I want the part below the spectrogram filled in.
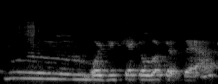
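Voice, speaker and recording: Echoey, high-pitched woman as detective's sidekick. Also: fairly even intonation, measured pace. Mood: eager, helpful. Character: agreeable, eager woman assistant detective. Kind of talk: amateur readers theater mystery acting. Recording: echoey, dull, slightly noisy call audio.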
